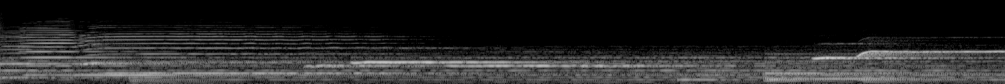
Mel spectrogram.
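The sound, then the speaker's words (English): A clear, melodic human whistle by a violinist carries long sustained notes over a rich instrumental backing in music written for a game, stepping between pitches and sliding upward near the end. No one speaks. “and so he became the whistler as well as the violinist.”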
